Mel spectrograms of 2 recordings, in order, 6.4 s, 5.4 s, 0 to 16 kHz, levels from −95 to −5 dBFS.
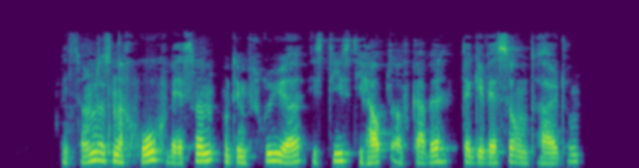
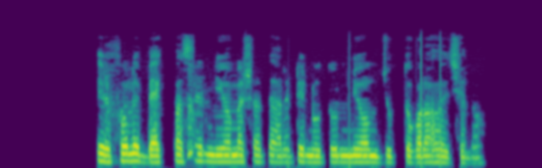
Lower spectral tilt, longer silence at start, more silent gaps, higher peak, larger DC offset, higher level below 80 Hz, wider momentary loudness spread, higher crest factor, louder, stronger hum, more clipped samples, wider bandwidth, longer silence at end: second, -6.5 dB/octave vs -8 dB/octave; second, 0.6 s vs 0.95 s; second, none vs 3.97-4.03 s; about the same, -2 dBFS vs -2 dBFS; neither; second, -60 dBFS vs -52 dBFS; about the same, 9 LU vs 9 LU; about the same, 18 dB vs 16 dB; about the same, -19 LUFS vs -17 LUFS; neither; neither; about the same, 7.8 kHz vs 7.2 kHz; about the same, 0.6 s vs 0.6 s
